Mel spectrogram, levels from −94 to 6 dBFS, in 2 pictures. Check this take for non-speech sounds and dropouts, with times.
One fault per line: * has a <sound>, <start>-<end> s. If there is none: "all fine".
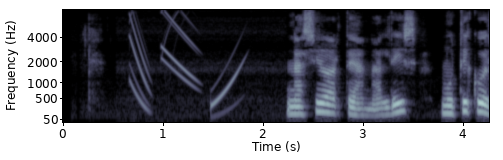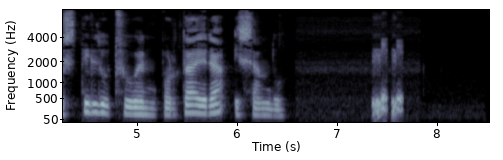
* has a chirp, 0.7-1.9 s
* has a laugh, 7.3-7.7 s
